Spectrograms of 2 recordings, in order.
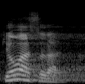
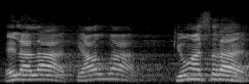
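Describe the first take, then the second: First: Said in the usual way. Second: Higher, louder call to the little one; doting mother calling. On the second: Retold or imitated. Mother calls to her laughing baby, higher and louder. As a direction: call out to the child like a fussing mother.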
